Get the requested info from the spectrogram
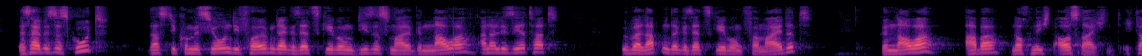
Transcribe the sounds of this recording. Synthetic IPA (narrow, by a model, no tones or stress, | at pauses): d̥ɛshalpɪstɛsɡ̥uːt | d̥asd̥iːkʰɔmɪsjoːndiːfɔlɡŋ̩deːɐɡəzɛt͡sɡ̥eːbʊŋdiːzəsmaːlɡənaʊɐʔanalyziːɐthat | ʔyːbɐlapn̩dəɡəzɛt͡sɡ̥eːbʊŋfɛɐmaɪdət | ɡ̥ənaʊɐ | ʔaːbɐnɔχnɪçtʔa̰ʊsʁa̰ɪçn̩tɪçɡ̥la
